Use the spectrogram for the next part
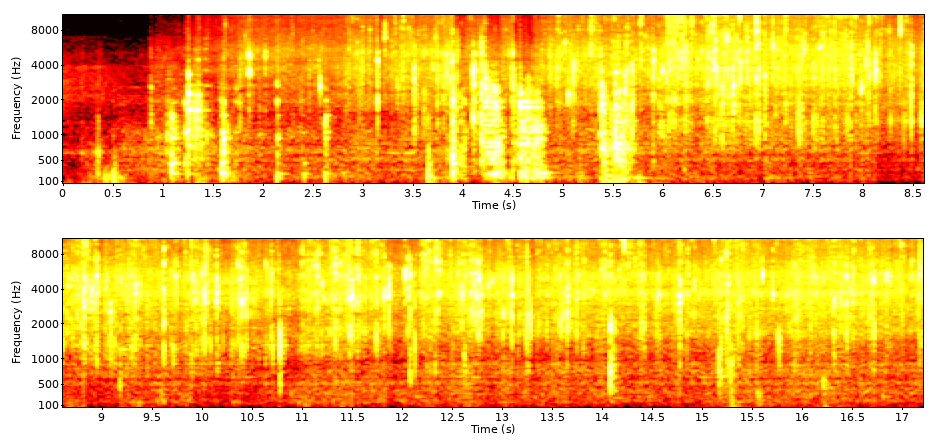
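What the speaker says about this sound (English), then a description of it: "Doesn't take much to cook cabbage" Cabbage fries in a pan aboard a boat at Shroud Cay, opening with a few loud clanks of the utensil and pan, then settling into a steady, close hiss and crackle of sizzling as it is stirred.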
